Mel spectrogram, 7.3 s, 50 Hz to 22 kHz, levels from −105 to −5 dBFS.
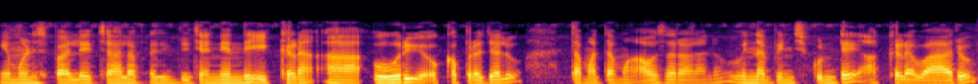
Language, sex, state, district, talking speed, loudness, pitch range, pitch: Telugu, male, Telangana, Karimnagar, 145 wpm, -17 LUFS, 135-145 Hz, 140 Hz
